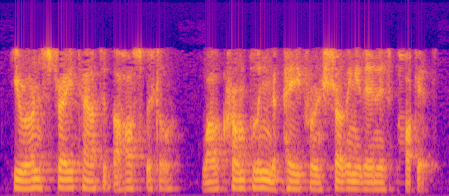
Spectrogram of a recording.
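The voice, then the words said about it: British accent. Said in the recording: “And I love the accent... I'm just I'm just very British.”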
